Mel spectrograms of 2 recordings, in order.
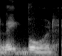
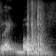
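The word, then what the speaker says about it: Lake Borgne: Not Lake Borg. B O R G N E. How do you pronounce it? Lake Borg, Louisiana pronunciation. Lake Bourne. It's pronounced Lake Bourne.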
